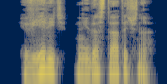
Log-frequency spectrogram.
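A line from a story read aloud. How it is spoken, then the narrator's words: Whisper. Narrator (Russian): шепнул Неанатилока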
